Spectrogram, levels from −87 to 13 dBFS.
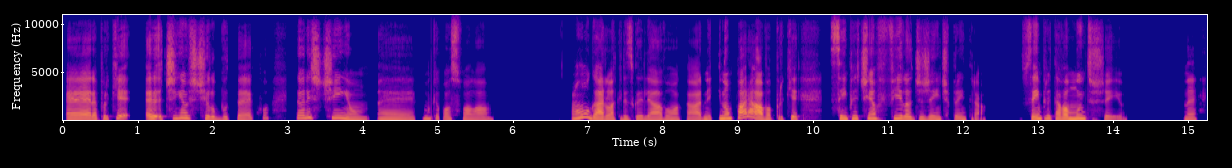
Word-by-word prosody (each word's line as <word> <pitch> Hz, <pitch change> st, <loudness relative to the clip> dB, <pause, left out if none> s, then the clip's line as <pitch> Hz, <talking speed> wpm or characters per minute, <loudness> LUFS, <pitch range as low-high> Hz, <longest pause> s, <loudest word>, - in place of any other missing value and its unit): É, 195 Hz, +2 st, +3 dB
era 195 Hz, -1 st, +2 dB
porque 225 Hz, +4 st, -2 dB, 0.2 s
e -, -, +3 dB
e -, -, 0 dB
tinha 245 Hz, +6 st, 0 dB
o -, -, +3 dB
estilo 225 Hz, -4 st, -2 dB
"boteco", 190 Hz, +6 st, -7 dB, 0.3 s
então 260 Hz, -, -4 dB
eles 280 Hz, 0 st, 0 dB
tinham, 200 Hz, -, -2 dB
eh, 175 Hz, -2 st, -4 dB
como 215 Hz, -1 st, -4 dB
que 225 Hz, -, -10 dB
eu -, -, -8 dB
posso 190 Hz, -1 st, -6 dB
falar 165 Hz, -3 st, -5 dB, 1.1 s
um 250 Hz, +3 st, +2 dB
lugar 230 Hz, -, +5 dB
lá, 165 Hz, -2 st, +1 dB
que 160 Hz, -, -18 dB
eles 165 Hz, -2 st, -6 dB
grelhavam 160 Hz, -2 st, -3 dB
a 145 Hz, -, -6 dB
carne 155 Hz, +5 st, -3 dB
e 225 Hz, -, +3 dB
não 240 Hz, +2 st, +6 dB
parava 195 Hz, -8 st, +7 dB
porque, 185 Hz, +2 st, -4 dB, 0.4 s
sempre 225 Hz, 0 st, +1 dB
tinha 230 Hz, +2 st, +1 dB
fila 230 Hz, -3 st, 0 dB
de 190 Hz, +2 st, -5 dB
gente 170 Hz, -3 st, -5 dB
pra 150 Hz, -, -7 dB
entrar, 155 Hz, +2 st, -8 dB, 0.5 s
sempre 225 Hz, +1 st, +2 dB
estava 210 Hz, -1 st, +5 dB
muito 215 Hz, +2 st, +5 dB
cheio, 150 Hz, -4 st, -8 dB, 0.8 s
né. 165 Hz, -1 st, -5 dB
195 Hz, 165 wpm, -25 LUFS, 170-225 Hz, 1.1 s, parava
